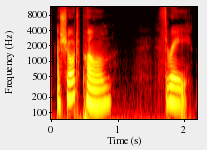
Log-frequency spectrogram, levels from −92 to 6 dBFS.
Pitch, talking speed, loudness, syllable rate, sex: 155 Hz, 110 wpm, -18 LUFS, 3.1 syllables/s, female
